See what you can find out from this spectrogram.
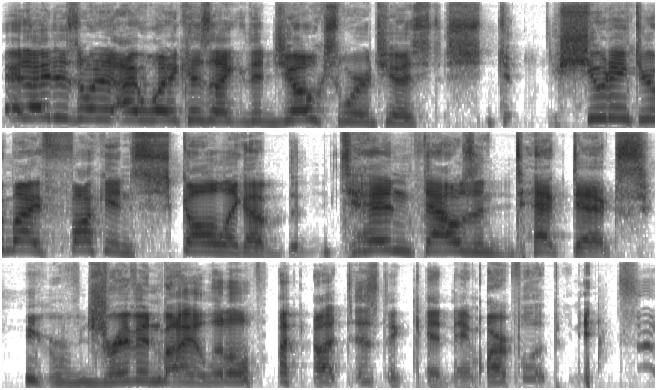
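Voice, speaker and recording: A man's voice: very high-pitched, expressive, bright, forceful tone, no room sound, clean studio sound. A man hosting a casual livestream, commenting in a profane, joking way and often stumbling over repeated words. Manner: profane, joking, halting and repetitive in delivery.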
